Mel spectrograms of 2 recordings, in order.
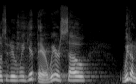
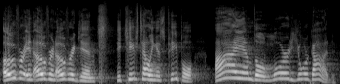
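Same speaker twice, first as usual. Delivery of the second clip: preaching; 6 semitones higher, 5 dB louder than usual. Acted. Preaching builds.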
